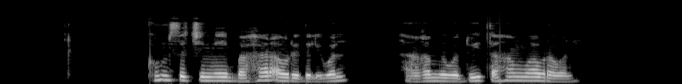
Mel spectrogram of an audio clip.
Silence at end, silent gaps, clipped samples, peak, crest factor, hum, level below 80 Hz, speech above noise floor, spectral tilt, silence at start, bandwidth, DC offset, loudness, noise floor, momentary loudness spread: 1.05 s; none; under 0.1%; -6 dBFS; 16 dB; none; -68 dBFS; over 71 dB; -5.5 dB/octave; 1.5 s; 9.4 kHz; under 0.1%; -20 LUFS; under -90 dBFS; 11 LU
